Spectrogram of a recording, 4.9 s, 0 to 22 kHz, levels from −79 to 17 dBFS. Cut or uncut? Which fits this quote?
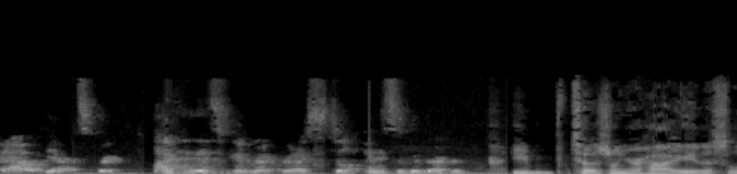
cut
